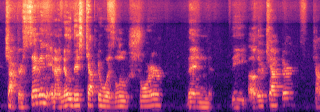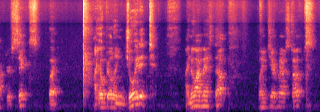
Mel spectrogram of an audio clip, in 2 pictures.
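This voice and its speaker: A man reading amateur fan fiction and chatting to viewers in a halting, self-deprecating, rambling way. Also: medium pitch. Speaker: fan fiction reader, video host. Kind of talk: amateur story reading and casual vlog chat. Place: dark room, in front of camera. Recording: roomy echo, distant mic.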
